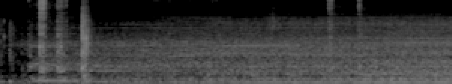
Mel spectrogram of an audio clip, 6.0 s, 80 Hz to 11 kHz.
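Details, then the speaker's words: About 16-year-old case fan fitted as a replacement after the previous fan lost blades and became unbalanced, running with the side panel off: clicks at power-up, then a loud whooshing whir with a low drone. "that 16 year old fan is a it's pretty loud oh yeah I had to replace it because my last fan I may have broke a blade off of it"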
